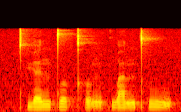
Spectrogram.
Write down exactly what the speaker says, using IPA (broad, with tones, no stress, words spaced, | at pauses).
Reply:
t̪ʰɥɛ˥nt̪ɤ˥˩ kʰɤ̰˨˩ŋ kwa˧˥nt̪ʰu˥˩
